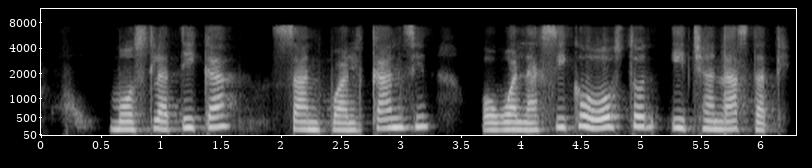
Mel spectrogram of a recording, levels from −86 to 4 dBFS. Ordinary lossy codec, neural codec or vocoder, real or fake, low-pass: MP3, 48 kbps; codec, 16 kHz, 0.7 kbps, FocalCodec; fake; 7.2 kHz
